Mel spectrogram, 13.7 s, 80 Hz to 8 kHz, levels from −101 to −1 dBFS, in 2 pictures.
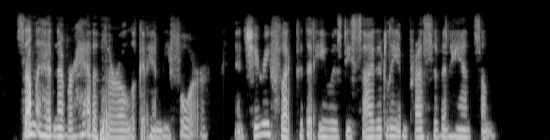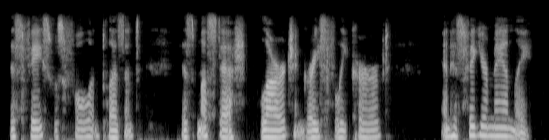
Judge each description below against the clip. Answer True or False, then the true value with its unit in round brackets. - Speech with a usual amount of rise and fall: False (2.3 semitones)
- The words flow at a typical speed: True (155 wpm)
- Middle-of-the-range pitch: True (160 Hz)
